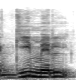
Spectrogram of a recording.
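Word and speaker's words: ג: adelante también luego está la Gmail que es el sonido como nuestra G la G de gato en algunas palabras la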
